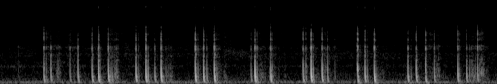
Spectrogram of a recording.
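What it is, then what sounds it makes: Cardboard shipping box. Fingertips and nails tap, scratch and rub on the label and face of a hollow brown corrugated cardboard shipping box held in the hand. About two dozen quick, dry, muffled taps come in rapid clusters, each dying away almost instantly over a faint low hum.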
